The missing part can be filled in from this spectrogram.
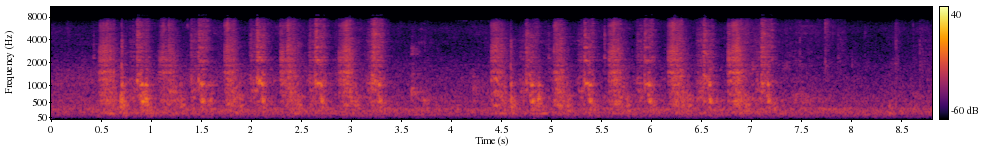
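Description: Repeated rubbing creaks about three a second in bursts, rising and falling with the body's movement, a dry suspension creak. Cause suspected, not confirmed.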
